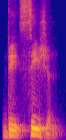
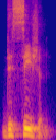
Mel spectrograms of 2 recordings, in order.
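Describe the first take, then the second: The two takes are said the same way.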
